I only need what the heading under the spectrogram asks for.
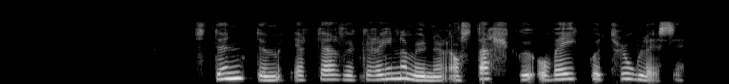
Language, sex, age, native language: Icelandic, female, 20-29, Icelandic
